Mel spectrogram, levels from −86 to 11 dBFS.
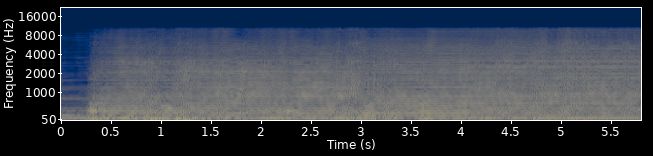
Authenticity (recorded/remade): remade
